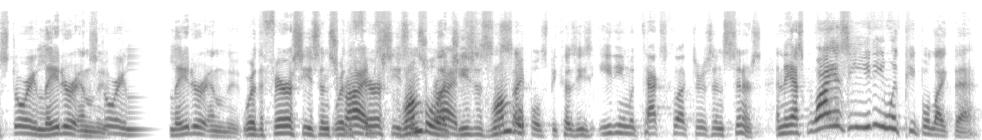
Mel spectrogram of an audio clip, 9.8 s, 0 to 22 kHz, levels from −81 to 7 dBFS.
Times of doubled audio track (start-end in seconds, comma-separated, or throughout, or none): 0.89-5.23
